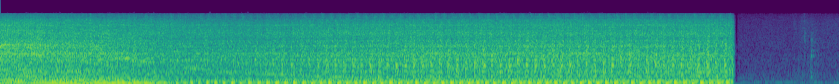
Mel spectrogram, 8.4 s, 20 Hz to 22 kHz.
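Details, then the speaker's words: 2002 Suzuki Vinson 500 ATV after fix, new fuel shutoff valve replacing bad diaphragm and cleaned plugged carburetor idle circuit: steady, even putter about four beats per second, no hunting or stumbling, then switched off; healthy idle. "runs much better now that's uh how the problem was bad diaphragm and the fuel shut off valve and the carburetor did have the idle circuit plugged up"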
